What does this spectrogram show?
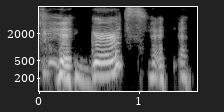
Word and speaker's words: Gertz: That's Jackie Gertz. Sure. Can't pronounce the G, but Gertz.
